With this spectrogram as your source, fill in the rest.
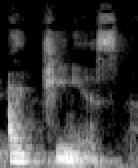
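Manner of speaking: ordinary talk, nothing marked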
